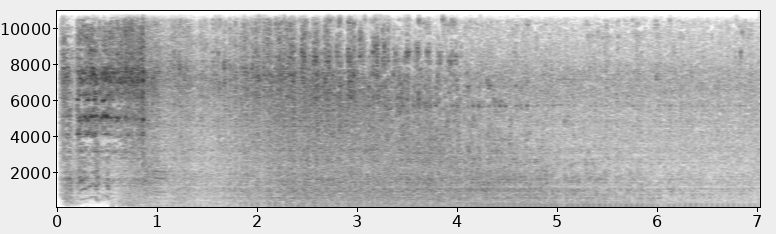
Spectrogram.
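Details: Toro SW 2400 lawn tractor started with a little choke during a charging test; battery 12.7 V dips to about 10 V while cranking, then reads 13.57 V: a short crank catches quickly into a steady idle; normal start, charging works.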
